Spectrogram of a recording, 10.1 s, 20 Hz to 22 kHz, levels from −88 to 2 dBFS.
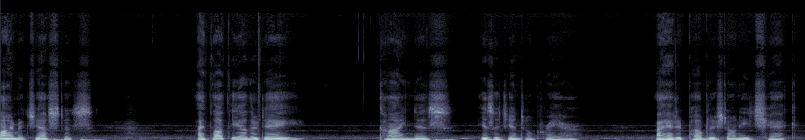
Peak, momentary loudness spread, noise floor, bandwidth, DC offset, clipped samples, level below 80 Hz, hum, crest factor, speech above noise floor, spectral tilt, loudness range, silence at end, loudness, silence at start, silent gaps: -6 dBFS; 14 LU; -55 dBFS; 17.5 kHz; under 0.1%; under 0.1%; -52 dBFS; none; 20 dB; 31 dB; -7.5 dB/octave; 2 LU; 0.25 s; -25 LUFS; 0 s; none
